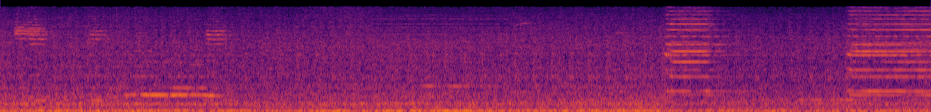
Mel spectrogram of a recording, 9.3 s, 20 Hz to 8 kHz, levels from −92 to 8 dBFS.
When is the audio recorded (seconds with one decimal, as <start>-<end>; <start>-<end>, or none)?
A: 0.0-3.7; 5.1-9.3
